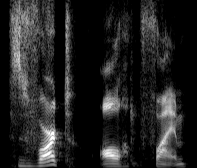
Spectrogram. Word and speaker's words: Svartalfheim: Kebabs writes in and says, Svartalfheim in AC Valhalla's Dawn of Ragnarok DLC is pronounced Svartalfheim.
